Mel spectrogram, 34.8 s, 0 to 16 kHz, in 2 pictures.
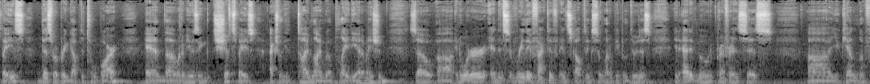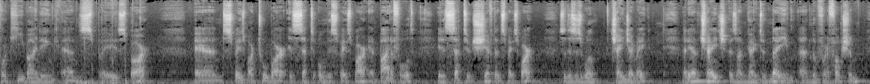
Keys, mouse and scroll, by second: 19.0 shift+s, 19.2 p.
